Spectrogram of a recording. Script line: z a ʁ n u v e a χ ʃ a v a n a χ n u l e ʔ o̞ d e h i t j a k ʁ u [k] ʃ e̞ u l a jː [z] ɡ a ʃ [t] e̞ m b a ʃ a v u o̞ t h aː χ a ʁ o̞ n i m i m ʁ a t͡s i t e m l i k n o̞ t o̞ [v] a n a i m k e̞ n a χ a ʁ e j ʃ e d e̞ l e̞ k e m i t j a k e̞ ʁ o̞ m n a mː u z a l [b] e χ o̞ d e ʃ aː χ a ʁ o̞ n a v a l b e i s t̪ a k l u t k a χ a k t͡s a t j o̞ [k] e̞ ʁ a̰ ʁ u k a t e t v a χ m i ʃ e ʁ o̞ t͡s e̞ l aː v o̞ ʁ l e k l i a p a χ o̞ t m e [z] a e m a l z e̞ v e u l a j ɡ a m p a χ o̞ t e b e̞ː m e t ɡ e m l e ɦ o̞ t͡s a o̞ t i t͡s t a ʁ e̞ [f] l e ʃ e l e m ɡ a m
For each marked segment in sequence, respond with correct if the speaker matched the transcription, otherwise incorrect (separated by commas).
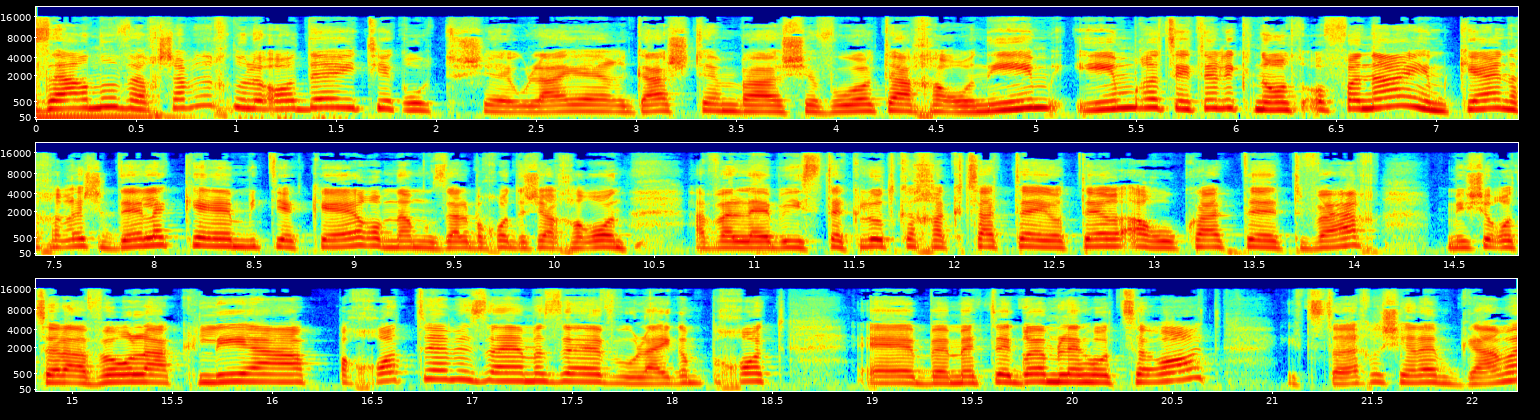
incorrect, incorrect, correct, incorrect, correct, incorrect, correct, incorrect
